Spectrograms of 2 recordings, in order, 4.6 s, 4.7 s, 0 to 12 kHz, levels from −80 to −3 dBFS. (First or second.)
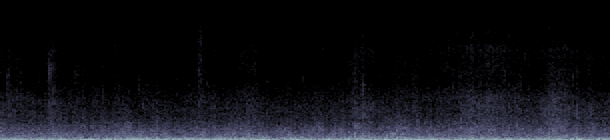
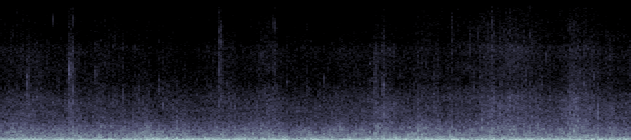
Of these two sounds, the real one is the second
